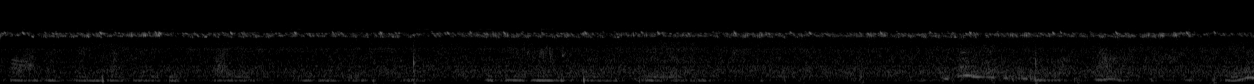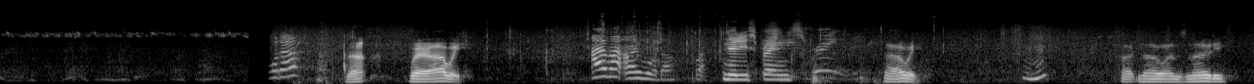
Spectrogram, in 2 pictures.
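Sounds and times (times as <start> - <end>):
distant voices murmuring: 0.0 - 15.0, 16.0 - 25.0
insects chirring: 0.0 - 25.0.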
